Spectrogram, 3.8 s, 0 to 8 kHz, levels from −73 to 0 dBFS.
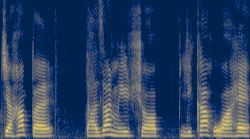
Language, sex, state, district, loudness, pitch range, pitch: Hindi, male, Himachal Pradesh, Shimla, -16 LUFS, 210-240 Hz, 220 Hz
